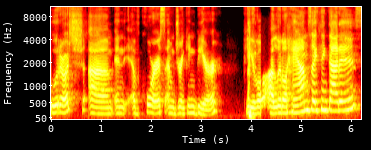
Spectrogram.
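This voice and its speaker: Speaking at a very slow pace, a woman uses a bright, sharp tone at medium pitch with lively intonation. She has an Upper Midwest US accent. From Minnesota, Minneapolis area. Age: 40s. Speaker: radio host. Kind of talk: casual chat.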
